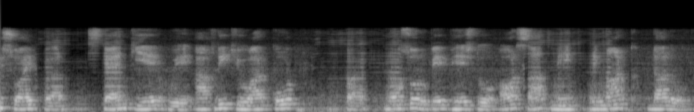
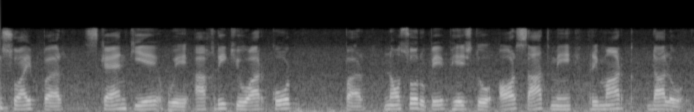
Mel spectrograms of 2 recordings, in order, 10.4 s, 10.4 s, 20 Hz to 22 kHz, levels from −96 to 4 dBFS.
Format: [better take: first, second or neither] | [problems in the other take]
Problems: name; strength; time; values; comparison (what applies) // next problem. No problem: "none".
second | noise reduction (neural separator model SepFormer DNS4)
